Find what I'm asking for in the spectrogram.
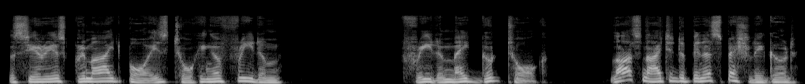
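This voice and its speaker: A male narrator reading a spy thriller in a steady, measured way. His pitch sits in the middle range. The recording is dry and close. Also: no echo. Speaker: audiobook narrator. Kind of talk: scripted narration.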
